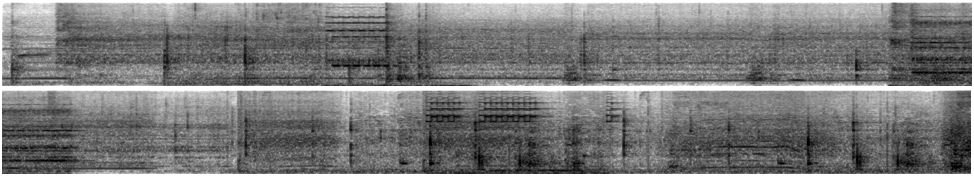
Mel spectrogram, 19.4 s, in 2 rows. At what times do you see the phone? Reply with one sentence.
You can hear the phone from 3.2 to 4.5 s, from 8.8 to 10.4 s and from 13.9 to 15.8 s.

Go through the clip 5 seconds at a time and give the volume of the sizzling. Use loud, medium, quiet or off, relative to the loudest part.
medium, medium, loud, loud.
